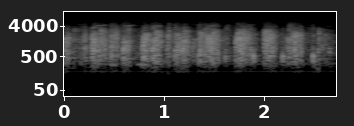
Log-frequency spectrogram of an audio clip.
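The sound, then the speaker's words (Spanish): An audience applauds at the closing event of a children's workshop. Steady, even clapping from many hands continues throughout at moderate volume, with no voices over it. “Un aplauso para ella.”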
